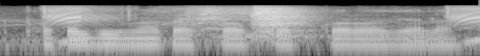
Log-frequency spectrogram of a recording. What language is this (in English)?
Bhojpuri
